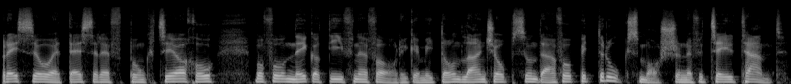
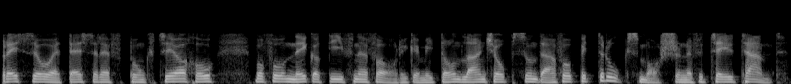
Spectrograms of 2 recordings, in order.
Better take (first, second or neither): first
